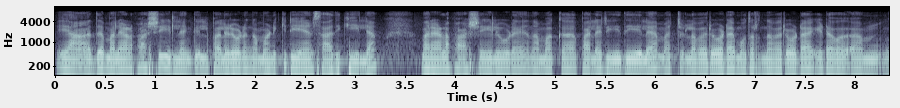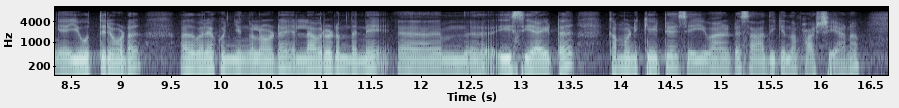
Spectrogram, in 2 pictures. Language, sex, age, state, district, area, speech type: Malayalam, female, 45-60, Kerala, Kollam, rural, spontaneous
